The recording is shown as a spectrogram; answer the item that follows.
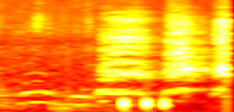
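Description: Poultry in a run-down village in Bosnia-Herzegovina, where chickens and turkeys peck at grass among houses and car wrecks. Three quick clucking notes come in a row, then a brief crow-like call over a steady low background.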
